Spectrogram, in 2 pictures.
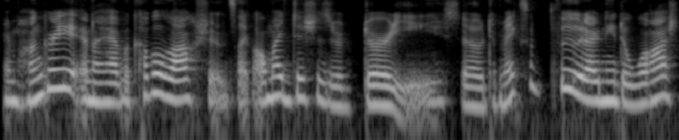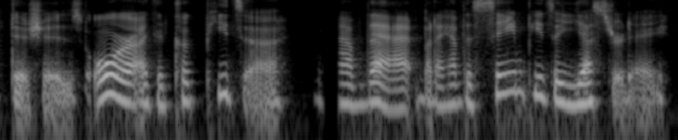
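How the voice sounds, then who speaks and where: Sniffly young woman with a gravelly voice. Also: mid-range voice, expressive, normal speed, darkish tone. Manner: chatty, reads chat aloud and thinks aloud while working. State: sick and sniffly. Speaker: streamer. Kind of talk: casual live-stream chat.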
